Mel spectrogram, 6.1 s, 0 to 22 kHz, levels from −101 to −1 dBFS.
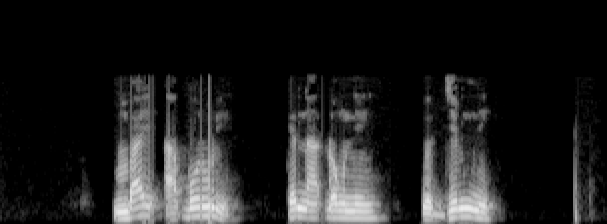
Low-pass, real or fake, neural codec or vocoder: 5.4 kHz; real; none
